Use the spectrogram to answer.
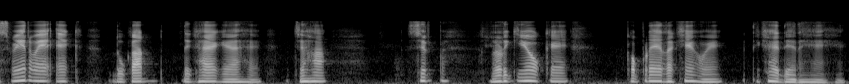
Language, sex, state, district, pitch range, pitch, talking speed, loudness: Hindi, male, West Bengal, Alipurduar, 115-150 Hz, 135 Hz, 125 wpm, -22 LUFS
